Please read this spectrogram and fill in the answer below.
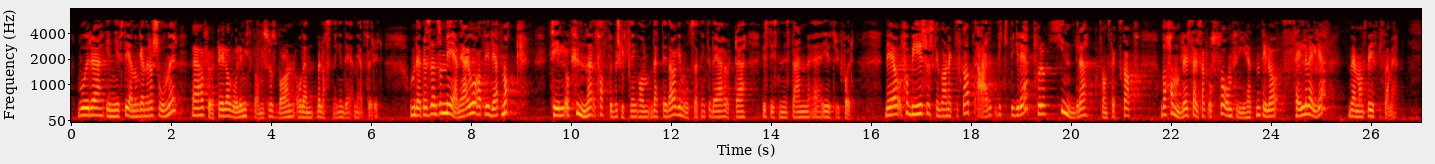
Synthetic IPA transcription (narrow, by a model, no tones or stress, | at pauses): ʋʊɾɪnjɪft̪əjɛnːɔmɡɛnəɾɑʂuːnəɾhɑɾføːʈːɪlɑlʋoːɭɪəmɪst̪ʰɑ̰nəl̩səɾhʊsbɑːɳɔ̰d̪ɛnbəlɑst̪nɪŋənd̪ɛ̰mḛːd̪fø̰ːɾə̰ɾ | ɔmɛd̪ɛpʰɾɛs̬ɪd̪ɛnt̪sɔmeːnəɾjæɪjʊɑt̪ʋɪʋeːt̪nɔkː | t̪ʰɪlɔ̰kʰʉnːəfɑt̪ːəbəʂɭʉt̪nɪŋɔmd̪ɛt̪ːəɪd̪ɑːɡɪmuːt̪sɛ̰t̪nɪŋt̪ʰɪld̪ɛjæɪɦøːʈəjʉst̪ismɪnɪst̪əəɳɪ̰ʉːt̪ʰɾʏkːfɔ̰ɾ | d̪ɛɔfɔɾbyːsœskənbɑːɳɛkt̪əskɑːp̪æ̰ɾɛt̪ʋɪkt̪ɪɡɾeːpfɔɾɔhɪnd̪ɾət̪ʰʋɑŋsɛkt̪ə̥skɑːp | ɔd̪ɛhɑnd̪ləɾsɛlsɑk̚t̪ɔsːɔɔmfɾiːɦeːt̪nt̪ʰɪlɔsɛlːʋɛlɡə̰ʋɛmːɑnskɑjɪft̪ə̥sæ̰ɪmɛ̰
